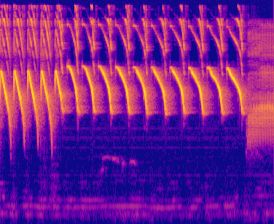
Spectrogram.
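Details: Canary song: a fast, even trill of about twenty-two identical sweeping downward notes, each a bright whistled chip, ending abruptly in a brief buzzy tone.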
